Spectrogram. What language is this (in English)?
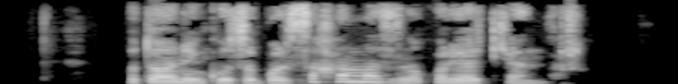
Uzbek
